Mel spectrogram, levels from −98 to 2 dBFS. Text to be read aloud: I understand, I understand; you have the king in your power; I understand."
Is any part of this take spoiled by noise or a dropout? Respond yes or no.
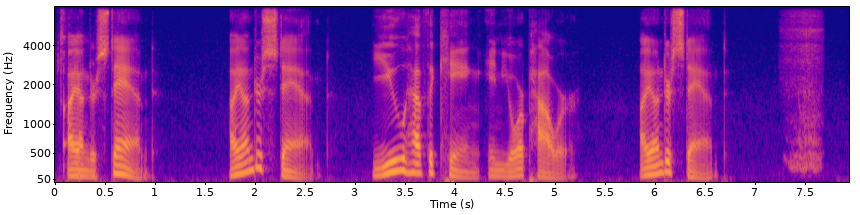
yes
